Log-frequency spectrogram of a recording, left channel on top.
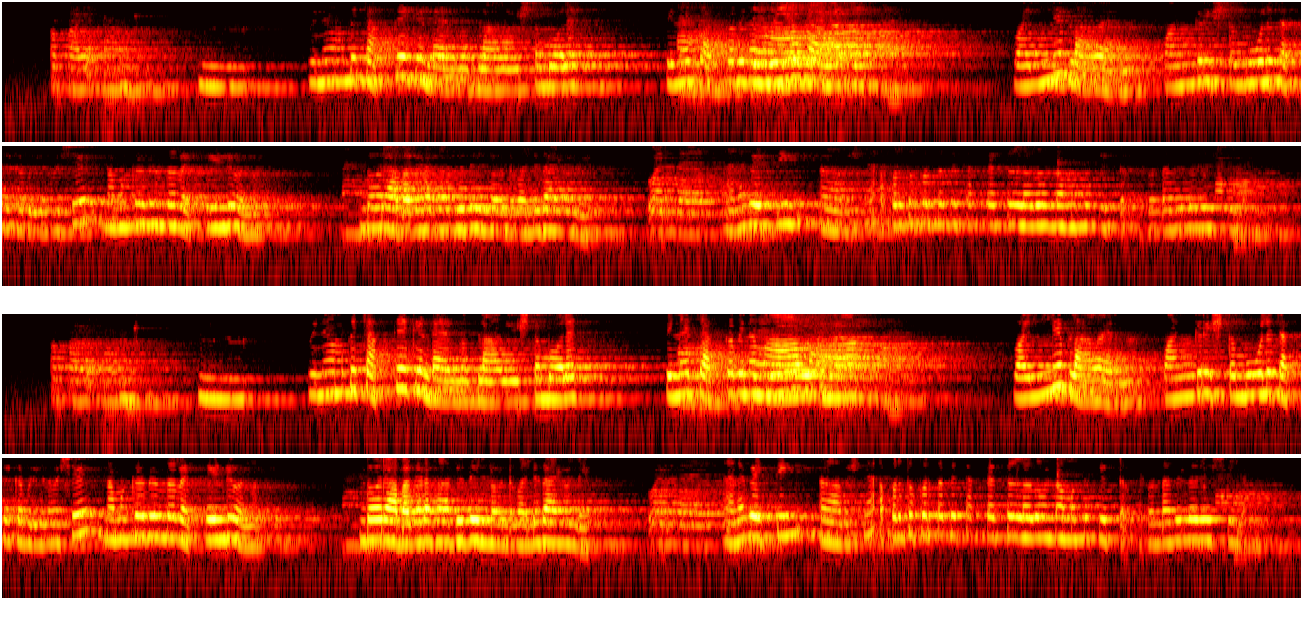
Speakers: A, on the left; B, on the right.
A: പപ്പായ ആഹ്
B: ഉം ഉം പിന്നെ നമുക്ക് ചക്കയ ഒക്കെ ഉണ്ടായിരുന്നു പ്ലവി ഇഷ്ടം പോലെ.. പിന്നെ
A: ആഹ്
B: ചക്ക
A: ആഹ്
B: പിന്നെ
A: ചെറിയ
B: മാവ്
A: പ്ലാവ്
B: മാ..
A: അതോ ആഹ്
B: വല്ല്യ പ്ലാവായിരുന്നു ഭയങ്കര ഇഷ്ട.. ട്ടം പോലെ ചക്.. കേക്കെ പിടിക്കുന്നത് പക്ഷെ നമുക്ക്ന്തോ വെട്ടേണ്ടി വന്ന
A: ആഹ്
B: എന്തോ ഒരു അപകട.. സാധ്യതയള്ളതൊണ്ട് വലുതായോണ്ടേ
A: വലുതായോ
B: അങ്ങനെ
A: ആഹ്
B: വെട്ടി.. ആഹ് പക്ഷെ അപ്പുറത്തപ്പുറത്തൊക്കെ ചക്കൊക്കെ ഉള്ളത് കൊണ്ട് നമ്മുക്ക് കിട്ടും. അതുകൊണ്ട് അതിലൊരു വിഷയല്ല
A: ആഹ് ആഹ്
